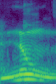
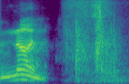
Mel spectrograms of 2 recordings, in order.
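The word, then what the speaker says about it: נ: a now and it's called a noon or nun not like no Catholic priest priest this you know what I'm saying but a nun or a noon and that appears different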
